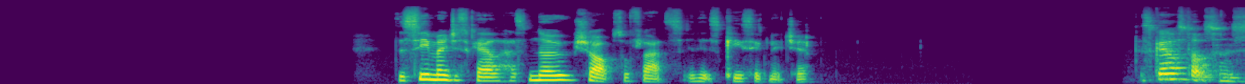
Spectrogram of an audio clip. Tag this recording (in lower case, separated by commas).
speech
